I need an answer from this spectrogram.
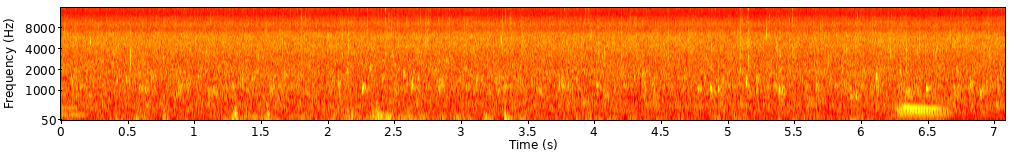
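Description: Steady heavy rain falling through a thunderstorm, with many small drop ticks on nearby surfaces. A sharp single click comes about three seconds in, and a brief low pitched sound near the end.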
